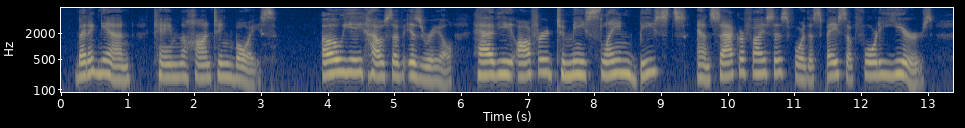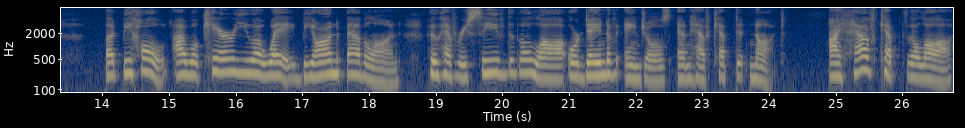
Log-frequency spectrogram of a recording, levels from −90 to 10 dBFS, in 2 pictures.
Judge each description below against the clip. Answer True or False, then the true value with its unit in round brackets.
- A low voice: False (210 Hz)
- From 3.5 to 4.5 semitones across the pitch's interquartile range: True (4.0 semitones)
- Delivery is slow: True (120 wpm)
